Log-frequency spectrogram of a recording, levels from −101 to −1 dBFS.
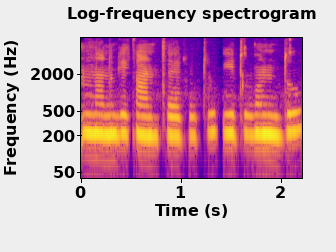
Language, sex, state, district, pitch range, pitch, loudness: Kannada, female, Karnataka, Dharwad, 205-220 Hz, 215 Hz, -14 LUFS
